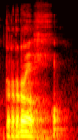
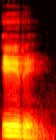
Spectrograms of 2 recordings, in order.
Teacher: la R fuerte, es decir, vibrante múltiple, a principio de palabra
